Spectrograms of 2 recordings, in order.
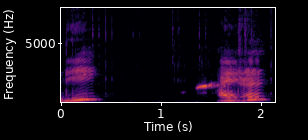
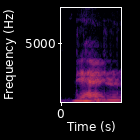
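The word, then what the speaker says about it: dihedral: DN group ठीक है इसको कहते हैं D hydel group sorry set है ना डिहाइड्रल ठीक है तो प्रोनाउंसिएशन यौगिक पढ़े आप तो डिहाइड्रल इसे कैसे कहेंगे डिहाइड्रल इसे मतलब ये क्या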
